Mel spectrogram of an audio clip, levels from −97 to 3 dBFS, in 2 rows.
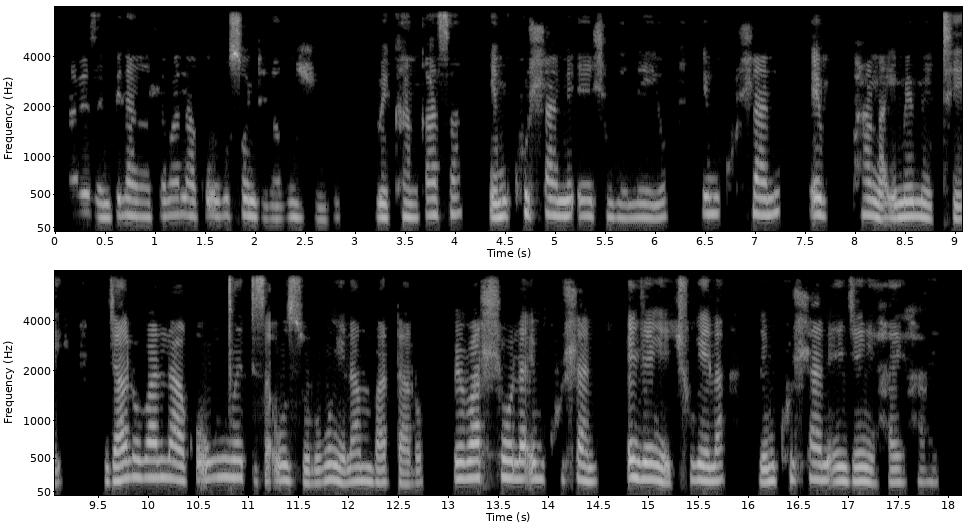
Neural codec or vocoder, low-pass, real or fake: none; 7.2 kHz; real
